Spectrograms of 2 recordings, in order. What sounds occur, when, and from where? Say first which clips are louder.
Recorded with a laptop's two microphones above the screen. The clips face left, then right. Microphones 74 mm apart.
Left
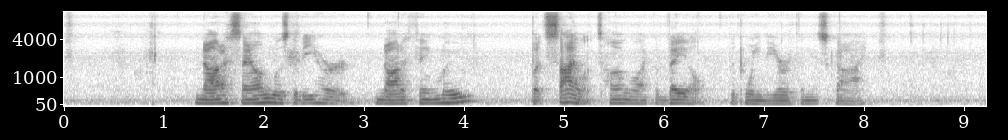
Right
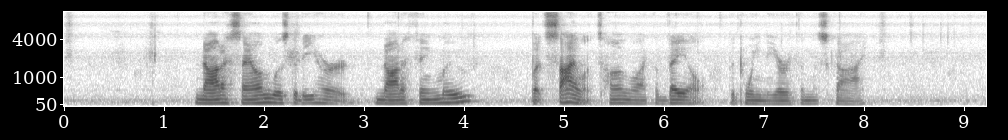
1.3 s a man speaking: right 6 dB; 35° right (ahead or behind), 0.6 m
